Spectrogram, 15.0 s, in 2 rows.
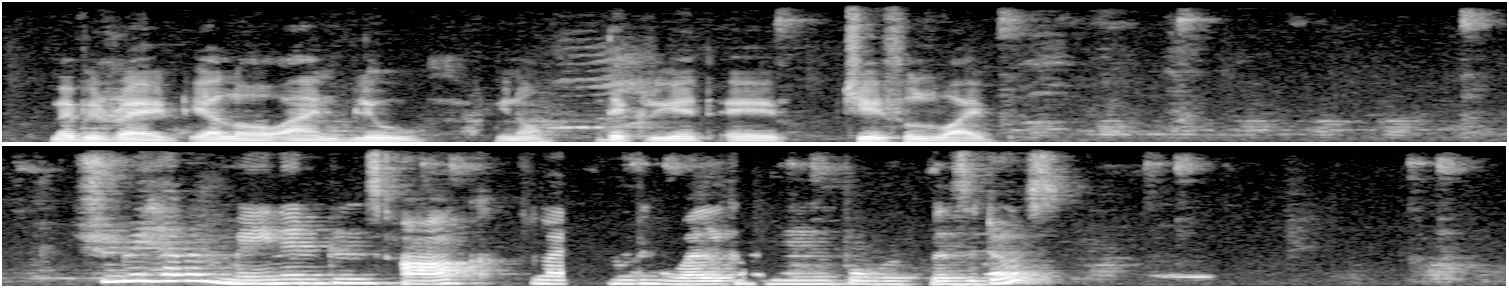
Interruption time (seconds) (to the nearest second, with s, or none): none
